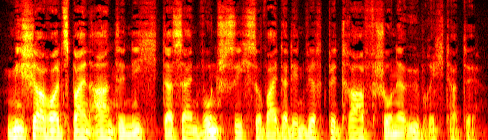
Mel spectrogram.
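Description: A man giving measured, scripted storytelling narration for a children's radio drama. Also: on the low side, breathy edge, no echo, clean studio sound.

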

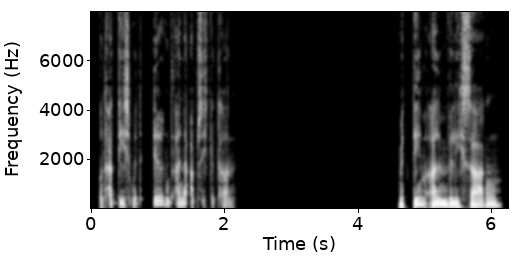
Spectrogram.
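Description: An actor playing an earnest, argumentative stranger in a literary radio drama, reasoning insistently in long, deliberate clauses. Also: male voice, lowish voice, no room sound, clean studio sound.

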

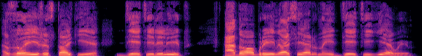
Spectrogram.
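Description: A man voicing a wise, centuries-old dead grandfather in an audiobook, telling old lore in an emphatic, drawn-out, lecturing way. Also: fairly high pitch, animated, no room sound, clean studio sound, pitched above the performer's own voice. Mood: grave, emphatic. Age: older. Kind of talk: audiobook character voice.

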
